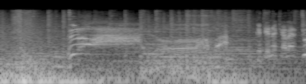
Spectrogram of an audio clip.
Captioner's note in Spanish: Gritos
